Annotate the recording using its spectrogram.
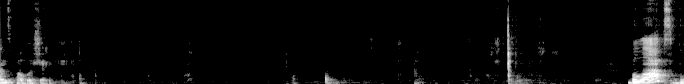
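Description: A paper page turns with a soft rustle.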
